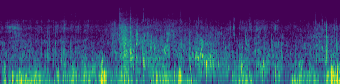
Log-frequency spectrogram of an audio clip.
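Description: Strong wind buffeting the microphone in an uneven low rumble, with a hooked rainbow trout splashing at the water's surface as it is reeled in.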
